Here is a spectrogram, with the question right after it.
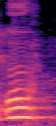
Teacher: होठ गोल हो जाते हैं और होठों से उच्चारण होता है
